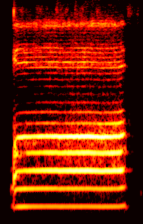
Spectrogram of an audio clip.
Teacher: जब जुबान की जड़ कौवे के करीब नरम तालु से लगती है तो कौफ अदा होता है · जुबान की जड़ जब नरम तालू से जरा आगे सख्त तालू के साथ लगती है तो काफ अदा होता है · जो कौफ है कैंची वाला कौफ नुक्तों वाला कौफ उसको हमेशा पुर और मोटा भरा जाता है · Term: किताब वाला काफ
